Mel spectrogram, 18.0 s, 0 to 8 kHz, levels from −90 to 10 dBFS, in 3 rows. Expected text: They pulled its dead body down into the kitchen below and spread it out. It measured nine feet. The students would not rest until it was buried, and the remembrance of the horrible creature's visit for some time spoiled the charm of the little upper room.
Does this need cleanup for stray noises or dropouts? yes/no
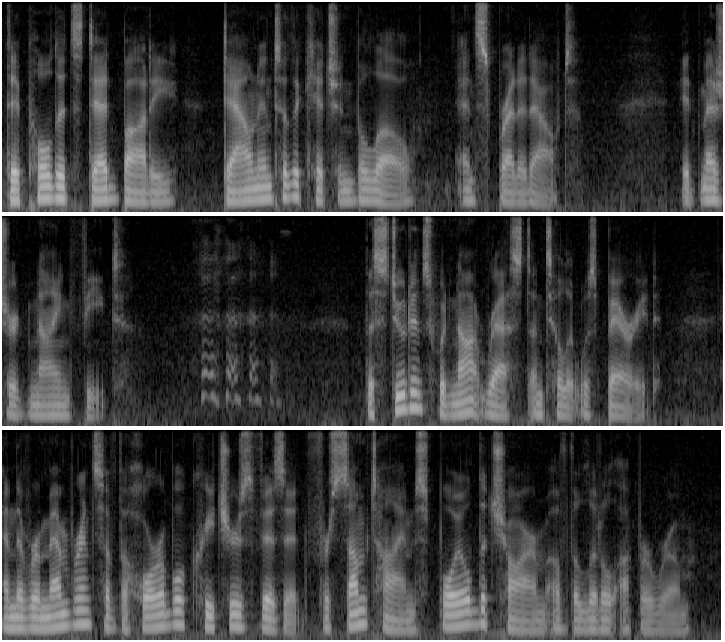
yes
